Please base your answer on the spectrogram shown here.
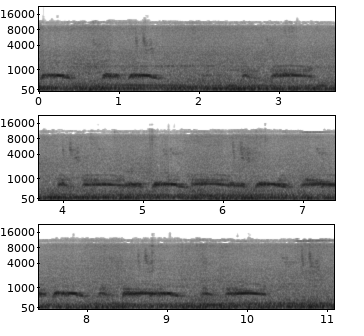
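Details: Spotted dove calling on a 'mailai' trapping lure: a long series of low mellow coos, in pairs, then crowding closer together midway, all over a persistent low rumbling background.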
